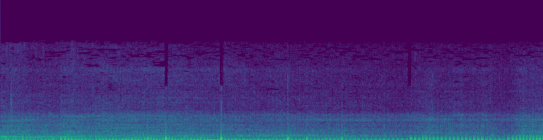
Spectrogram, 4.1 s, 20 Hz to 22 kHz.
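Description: Yamaha YZ250F four-stroke single-cylinder dirt bike engine running while the bike rides over rough dirt, with scattered knocks and rattles from the bike. The engine gets louder about three seconds in.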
